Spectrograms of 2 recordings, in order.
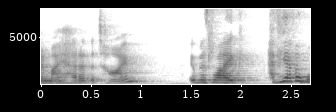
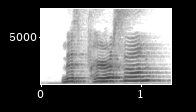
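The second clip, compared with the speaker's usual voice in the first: put-on American accent, raised and high pitch; 7 semitones higher, 5 dB louder than usual. Recalling hearing someone call out a name: American accent. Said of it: "that's my American accent".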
